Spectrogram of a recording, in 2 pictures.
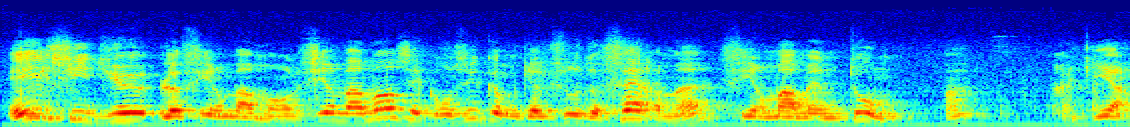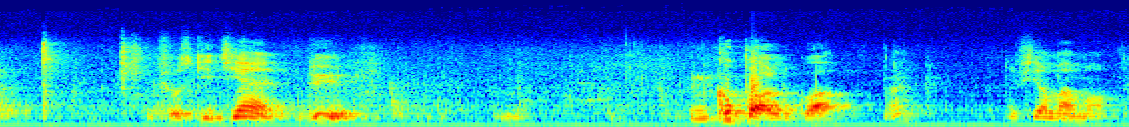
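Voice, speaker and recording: A man reads and explains scripture in a lesson, slow and emphatic, scattering filler words through his speech. His voice sits a little high and swings widely in pitch. The recording is dull and lo-fi, with a faint hiss behind it. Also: very animated, reverberant. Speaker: Bible teacher. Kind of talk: lecture reading and explaining scripture.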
